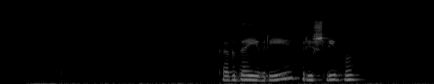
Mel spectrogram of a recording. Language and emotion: Russian, neutral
